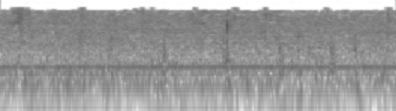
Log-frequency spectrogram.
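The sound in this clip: Dune buggy driving across desert sand at night, a loud, steady, wind-like engine roar with a constant droning hum underneath, no voices.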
